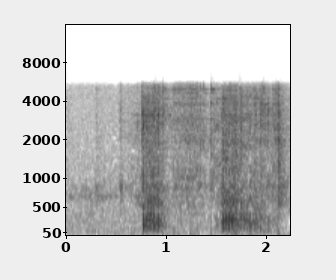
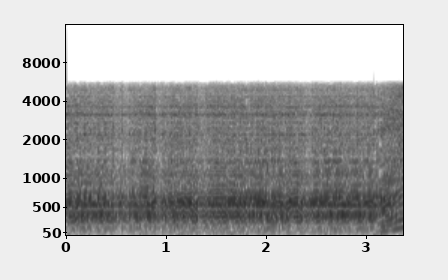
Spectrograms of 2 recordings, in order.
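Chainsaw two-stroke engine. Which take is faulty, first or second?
first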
